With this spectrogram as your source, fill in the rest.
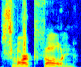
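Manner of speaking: slow, overdone dubbed-in word; mock ADR dub. Mimicking Jeremy's scolding friend, mock ADR insert. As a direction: make it stick out like a bad overdub. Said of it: "they A D R in, uh, the word smartphone".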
